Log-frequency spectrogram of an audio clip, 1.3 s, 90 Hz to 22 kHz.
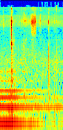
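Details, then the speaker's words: Konzert 502 amplifier with speaker connected, DC output reading zero; low constant mains hum with faint clicks, previously repaired unit. "Lagyan natin ng speaker ko ha. Naguong siya sa konting ugong. Nagha-ham siya."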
